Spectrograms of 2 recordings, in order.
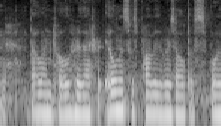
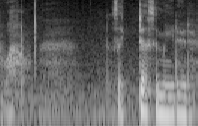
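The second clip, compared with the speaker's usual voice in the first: nervous night vlog whisper; 7 dB quieter than usual. Real, not acted. Whispering over skull.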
